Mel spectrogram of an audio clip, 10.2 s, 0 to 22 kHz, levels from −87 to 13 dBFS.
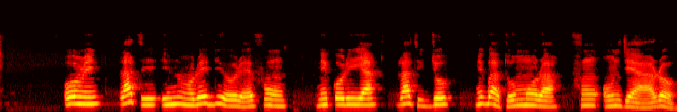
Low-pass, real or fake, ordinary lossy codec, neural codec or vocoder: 7.2 kHz; real; none; none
